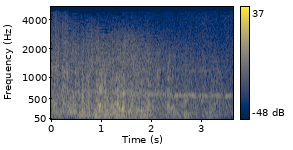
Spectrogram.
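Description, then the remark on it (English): A terrible storm catching a pirate ship at sea: a stormy roar of rumbling thunder and rushing wind-driven rain, steady and fairly loud throughout, swelling slightly early on before settling into a constant dense wash with no voices. “But his pirate ship was caught in a terrible storm.”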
